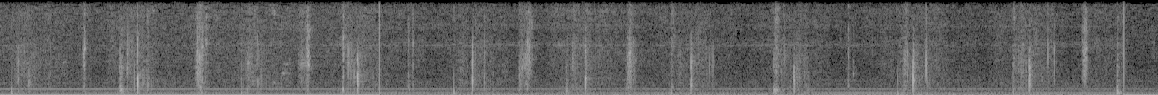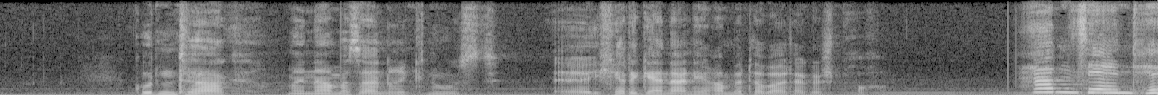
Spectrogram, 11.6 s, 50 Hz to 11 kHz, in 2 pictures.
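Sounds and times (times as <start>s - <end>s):
footsteps walking across a modern lobby toward the reception desk: 0.0s - 5.7s
speech: 6.5s - 10.2s, 11.0s - 11.5s.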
